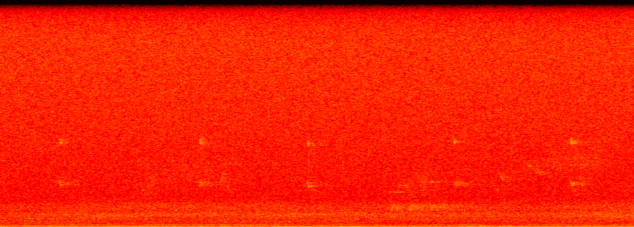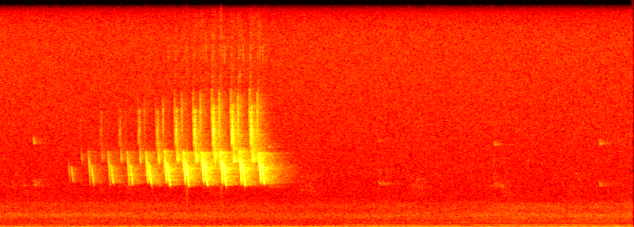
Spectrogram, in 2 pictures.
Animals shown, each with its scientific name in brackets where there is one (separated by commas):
American Crow (Corvus brachyrhynchos), Rose-breasted Grosbeak (Pheucticus ludovicianus), Ovenbird (Seiurus aurocapilla)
